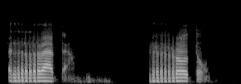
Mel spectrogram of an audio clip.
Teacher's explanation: el ápice se aproxima a los alveolos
